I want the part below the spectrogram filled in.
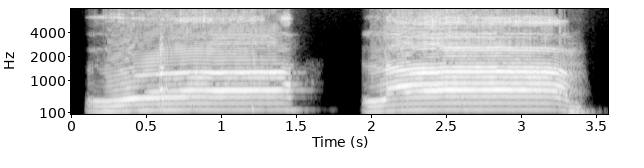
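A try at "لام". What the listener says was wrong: না, এটা নরম হয়ে যাচ্ছে। একটু স্বাভাবিক ভাবে বলি। লাম। জি, আমরা যে জিহ্বা যদি উপরে দাঁতের সাথে লাগাই তাহলে নরম হবে, কিন্তু এটা নরম হবে না, লাম স্বাভাবিক হবে।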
